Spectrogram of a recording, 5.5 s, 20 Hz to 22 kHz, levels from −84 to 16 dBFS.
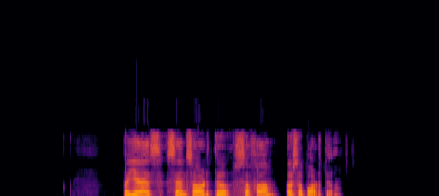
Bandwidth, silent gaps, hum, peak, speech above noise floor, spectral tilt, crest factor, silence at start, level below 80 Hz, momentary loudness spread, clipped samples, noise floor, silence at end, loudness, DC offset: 7.8 kHz; none; none; 0 dBFS; 47 dB; -4.5 dB/octave; 16 dB; 1.55 s; -54 dBFS; 9 LU; under 0.1%; -61 dBFS; 1.25 s; -14 LUFS; under 0.1%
